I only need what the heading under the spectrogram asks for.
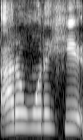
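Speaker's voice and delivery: high, exasperated, fed-up screaming outburst. Retelling what the other speaker said on that day: imitating a friend screaming.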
